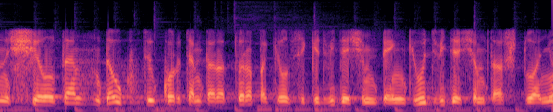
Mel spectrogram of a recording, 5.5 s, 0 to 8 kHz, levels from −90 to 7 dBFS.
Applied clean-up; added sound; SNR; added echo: none; none; none; none.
